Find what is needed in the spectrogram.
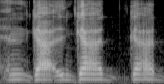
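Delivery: usual speaking voice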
